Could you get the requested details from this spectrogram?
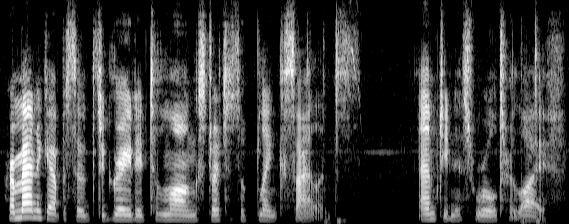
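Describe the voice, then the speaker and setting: Game music plays behind a woman hosting a let's play, recorded on a dull lo-fi mic with no room sound. She speaks a little slowly in a lowish voice with vocal fry and a sharp tone. Giggly and chatty, she comments on the game, throws in informal asides, and reads parts of it aloud.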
